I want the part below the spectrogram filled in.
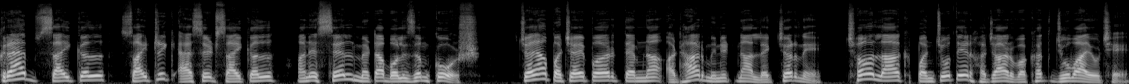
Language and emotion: Gujarati, neutral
